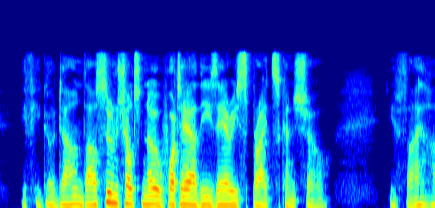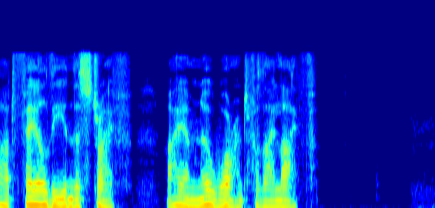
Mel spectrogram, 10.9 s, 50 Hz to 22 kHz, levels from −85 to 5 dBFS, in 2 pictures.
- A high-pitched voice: No, low, 125 Hz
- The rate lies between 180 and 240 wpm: No, average, 165 wpm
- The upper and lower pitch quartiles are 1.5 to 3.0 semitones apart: Yes, average, 2.7 semitones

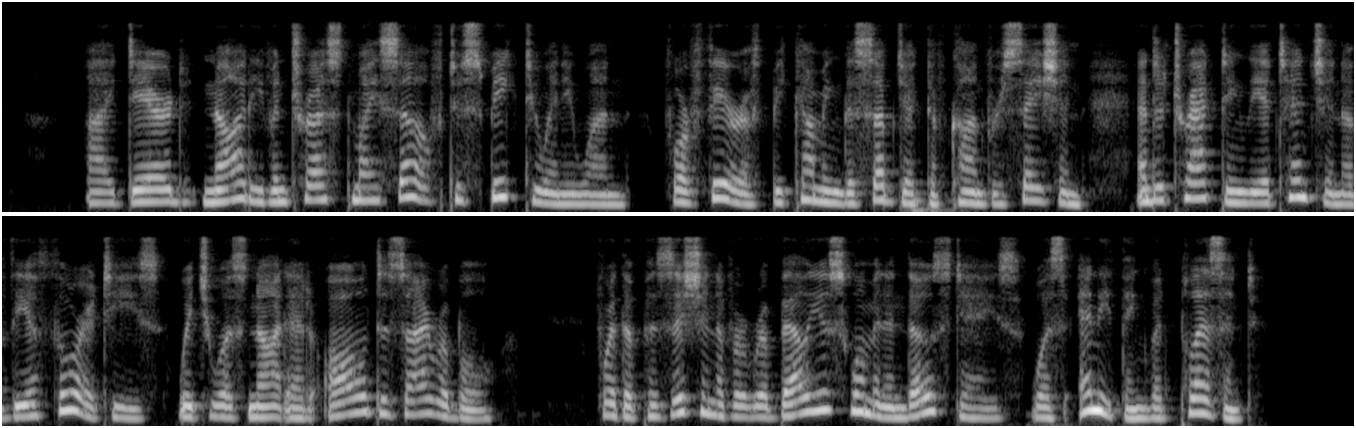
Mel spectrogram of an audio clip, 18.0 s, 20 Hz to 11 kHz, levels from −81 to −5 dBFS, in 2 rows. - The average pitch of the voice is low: No, medium, 180 Hz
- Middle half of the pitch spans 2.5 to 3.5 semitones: No, average, 5.2 semitones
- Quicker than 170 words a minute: No, average, 165 wpm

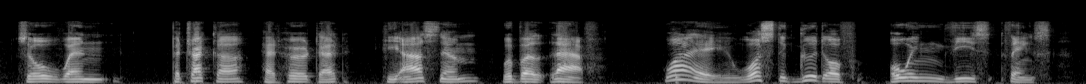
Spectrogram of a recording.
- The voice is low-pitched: Yes, low, 125 Hz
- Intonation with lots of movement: No, average, 3.8 semitones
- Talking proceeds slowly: Yes, slow, 110 wpm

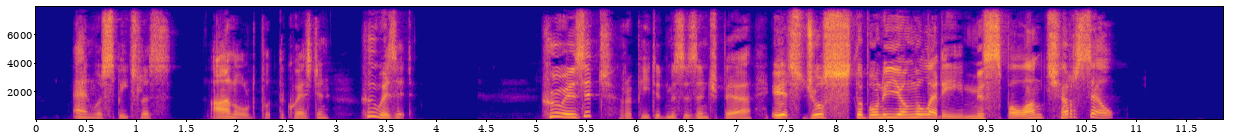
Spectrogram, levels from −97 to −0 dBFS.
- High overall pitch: No, medium, 145 Hz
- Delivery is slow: Yes, slow, 120 wpm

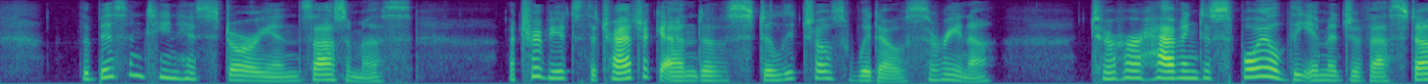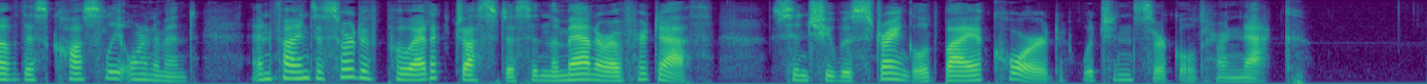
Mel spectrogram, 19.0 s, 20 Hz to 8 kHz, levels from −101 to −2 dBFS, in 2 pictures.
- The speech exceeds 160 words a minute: No, average, 150 wpm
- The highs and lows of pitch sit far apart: Yes, wide, 6.6 semitones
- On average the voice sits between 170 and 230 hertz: Yes, medium, 185 Hz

